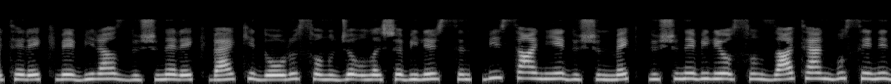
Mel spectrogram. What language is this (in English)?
Turkish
